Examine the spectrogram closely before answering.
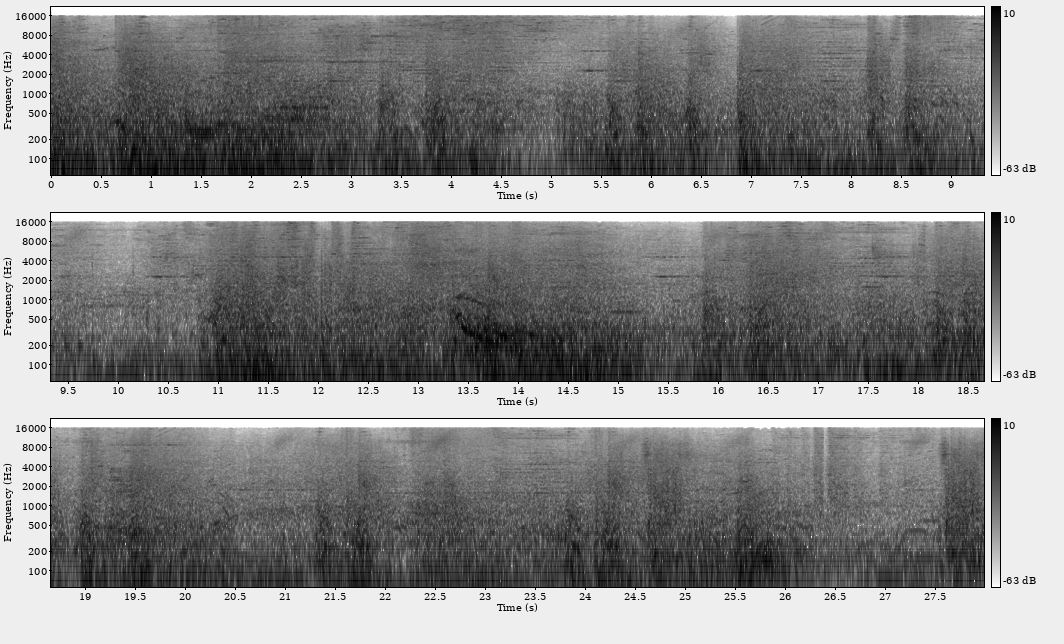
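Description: Game music plays throughout.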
